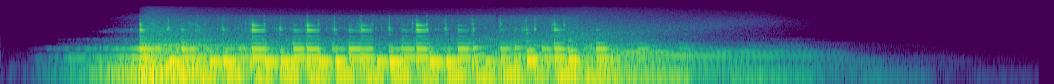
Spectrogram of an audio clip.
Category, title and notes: Music > Other
Relaxing intro/outro
This audio file was made, recorded and processed in DAW using only my samples, synth presets and items; - Calm and short melody/sound effect for whatever idea you have, but personally i made this thing to be used in the beginning or the end of some video or videogame. - Made with mixed recordings of my electric guitar through the audio interface, some synths and automated noises on top of that. :-) - Ы.
beginning, delay-guitar, plucky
